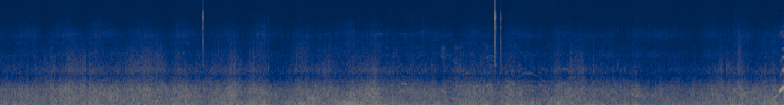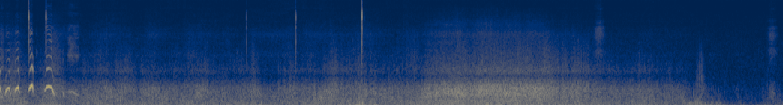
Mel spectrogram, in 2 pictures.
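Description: Wind rushing over an action-camera microphone as skis slide down through snow, a steady low rush that swells for a few seconds near the end. About halfway through, a skier gives a loud 'woo-hoo' and laughs.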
